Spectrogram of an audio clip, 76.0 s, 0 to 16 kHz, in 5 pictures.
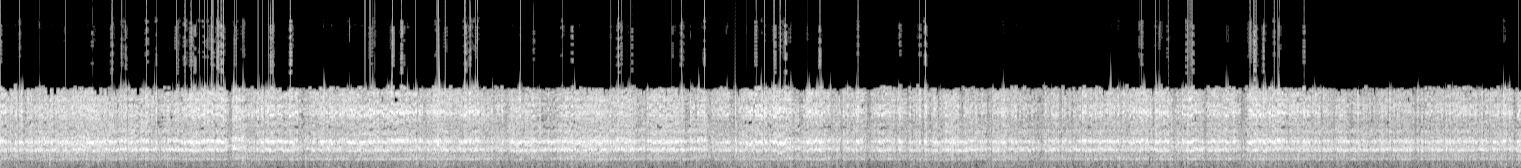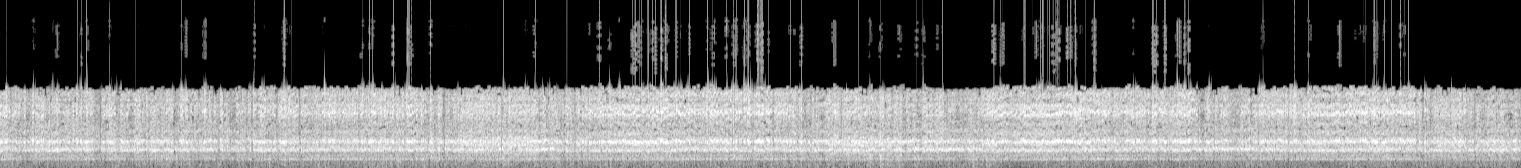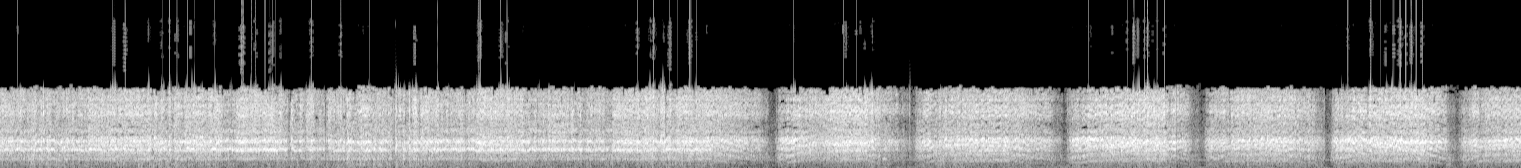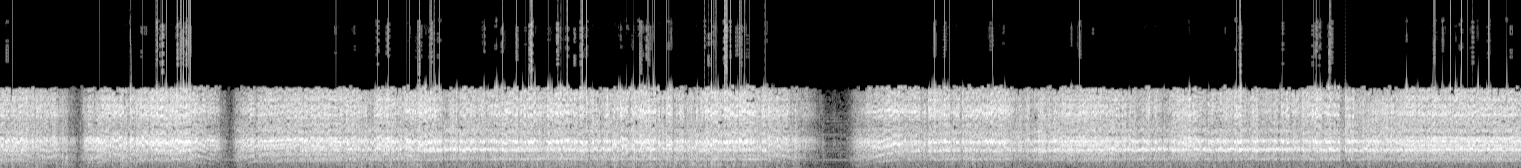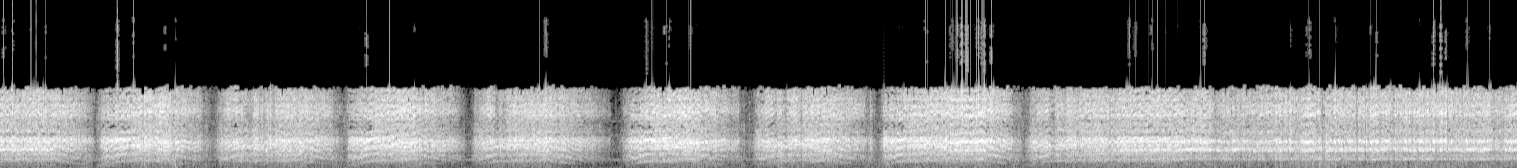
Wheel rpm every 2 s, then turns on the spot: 220, 230, 230, 220, 230, 230, 230, 230, 230, 240, 220, 220, 220, 230, 220, 210, 230, 220, 210, 120, 130, 130, 140, 120, 170, 230, 190, 160, 220, 220, 190, 110, 110, 90, 110, 140, 210, 230.
none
